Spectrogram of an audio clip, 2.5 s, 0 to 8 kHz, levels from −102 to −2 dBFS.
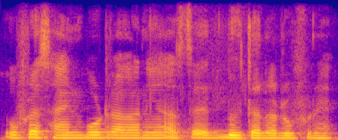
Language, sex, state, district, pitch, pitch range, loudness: Bengali, male, Tripura, West Tripura, 150 Hz, 135-155 Hz, -14 LUFS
